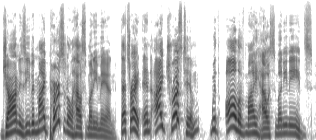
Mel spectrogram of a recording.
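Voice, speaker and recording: A man's voice: sits high, sing-song, normal speed, fairly bright tone, no echo, clean studio sound. A man hosting a live show, presenting sponsor spots and introductions in a tongue-in-cheek way. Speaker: show host reading sponsor spot and introducing acts.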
